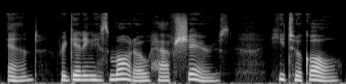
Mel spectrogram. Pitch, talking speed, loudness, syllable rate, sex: 195 Hz, 155 wpm, -16 LUFS, 4.5 syllables/s, female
